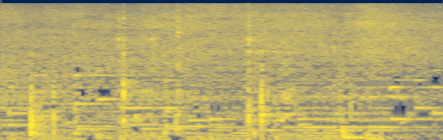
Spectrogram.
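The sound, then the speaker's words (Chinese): Sizzling as sugar, salt, pepper, sesame oil and soy sauce go into still-hot oil in a pan with dried shrimp, the heat switched off. A steady hiss carries a few sharp clatters from stirring. “我们就把我们这个调味料呢放下去。这个调味料有什么呢？有糖、盐巴、胡椒粉、香油、酱油。好，好，你看还是听到这样一声哈。”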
